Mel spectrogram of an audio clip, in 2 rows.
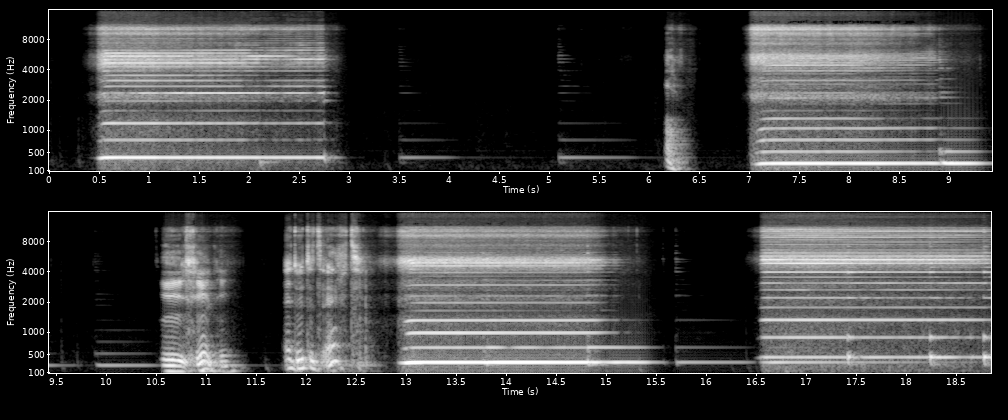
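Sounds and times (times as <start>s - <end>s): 
ukulele pitch pipe sounding the G note: 0.5s - 2.8s, 7.0s - 11.2s, 12.8s - 18.8s
speech: 10.6s - 13.4s.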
